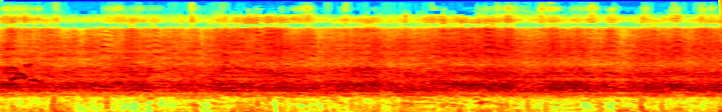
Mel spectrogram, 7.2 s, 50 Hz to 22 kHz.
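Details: Many sandhill cranes calling together at Jasper-Pulaski Fish & Wildlife Area, Medaryville, Indiana, in late November 2023; continuous layered trumpeting with rolling rattles, a few nearer calls rising briefly above the crowd.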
